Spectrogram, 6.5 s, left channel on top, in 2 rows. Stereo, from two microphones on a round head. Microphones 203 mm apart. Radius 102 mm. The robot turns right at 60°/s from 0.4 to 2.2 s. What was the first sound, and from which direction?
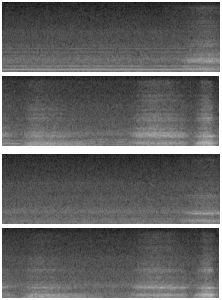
Breathing, 65° left (ahead or behind).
